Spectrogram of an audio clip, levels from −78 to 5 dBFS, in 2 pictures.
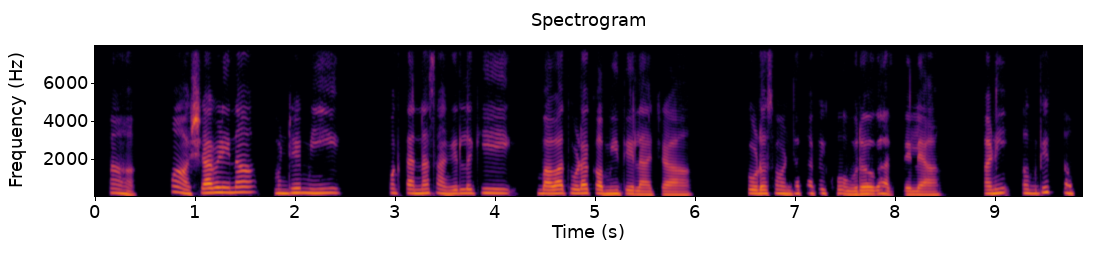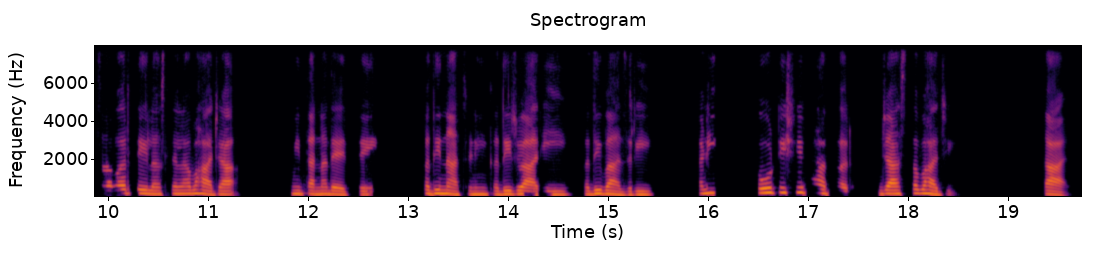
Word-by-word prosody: हां, 230 -3 0
हां. 175 -4 0 0.4
मग 270 -4 +2
अशावेळी 240 +7 +5
ना, 275 +1 +2 0.2
म्हणजे 215 +2 +2
मी 235 0 +1 0.5
मग 235 - -2
त्यांना 220 0 +3
सांगितलं 210 -1 0
की, 225 -1 -2 0.3
"बाबा, 200 +1 +6
थोड्या 220 0 +3
कमी 195 -2 +4
तेलाच्या, 165 -3 0 0.8
थोडंसं 200 +1 +2
म्हणतात 200 0 +1
ना 205 - -3
ते, 215 - -3
खोबरं 185 -1 +2
घातलेल्या 165 -4 -1 0.5
आणि 220 +4 +3 0.2
अगदीच 220 +6 -1
चमचाभर 205 0 -3
तेल 200 -2 +2
असलेल्या 190 +1 0
भाज्या 175 -3 +2 0.6
मी 190 - 0
त्यांना 180 -1 +1
द्यायचे. 165 -1 0 0.5
कधी 200 +1 +3
नाचणी, 175 -2 +2
कधी 175 +2 +2
ज्वारी, 165 -2 +1 0.2
कधी 185 +3 +3
बाजरी 165 -3 +1 0.5
आणि 220 +3 +1 0.4
छोटीशी 255 +2 +2
भाकर, 205 -7 -4 0.4
जास्त 190 +1 +3
भाजी. 185 -6 +2 0.9
काय" 165 -6 +3
195 Hz, 130 wpm, -23 LUFS, 175-215 Hz, 0.9 s, बाबा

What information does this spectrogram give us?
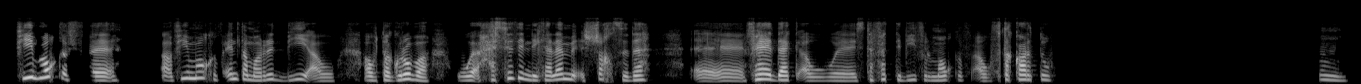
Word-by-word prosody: في 310 +3 +7
موقِف 400 +11 +2
آه، 185 -2 +3 0.6
في 280 +9 -1
موقِف 285 -7 0
أنت 245 0 0
مرّيت 210 +2 0
بيه 200 +6 -4
أو 160 +1 -4 0.3
أو 190 - +2
تجربة 195 0 +4 0.3
وحسّيت 210 +9 0
إن 210 -8 +1
كلام 220 +5 +3
الشخص 235 -2 -3
ده 205 +3 +1 0.4
آآ، 155 +1 -2
فادك 220 -4 +5
أو 170 0 -5
استفدت 180 +6 -5
بيه 200 +3 -7
في 210 - -14
الموقِف 190 +1 -5
أو 160 - -5
افتكرته؟ 215 +5 0 2.7
امم. 195 -5 -7
200 Hz, 115 wpm, -25 LUFS, 180-235 Hz, 2.7 s, في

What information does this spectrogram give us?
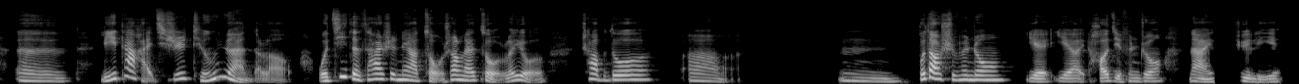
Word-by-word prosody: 嗯， 155 -3 -4 0.2
离 190 +9 +1
大 320 +2 +4
海 270 - -4
其 - - -5
实 245 +3 +1
挺 195 -10 -3
远 345 +6 +1
的 - - -10
了， - - -8 0.2
我 165 +1 +3
记 360 - +4
得 245 -9 +4
它 235 +5 +3
是 245 -1 0
那 220 0 +4
样 185 -3 +3
走 - - -1
上 220 0 +3
来 190 -1 +3
走 - - +1
了 - - -1
有 - - 0 0.3
差 245 -2 +1
不 195 - -6
多， 220 +2 +1 0.3
呃， 160 -5 -5 1.2
嗯， 145 -5 -6
不 245 - +3
到 260 +1 +9
10 225 -3 -1
分 215 0 +2
钟， 210 0 +2
也 135 -2 +2
也 150 0 -5
要 140 -1 0
好 150 0 +2
几 145 -5 -2
分 150 +3 -6
钟， 150 0 -2 0.2
那 140 -5 +1 0.2
距 160 -5 -2
离。 130 0 -4
180 Hz, 195 characters per minute, -23 LUFS, 150-220 Hz, 1.2 s, 到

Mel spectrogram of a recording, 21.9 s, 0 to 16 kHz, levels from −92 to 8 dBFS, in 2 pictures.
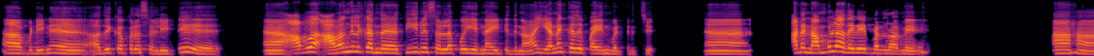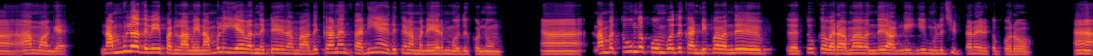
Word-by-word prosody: அப்டின்னு 215 +1 -2 0.4
அதுக்கு 240 +4 -1
அப்புறம் 235 0 -4
சொல்லிட்டு 190 +7 -4 0.8
அ - - +2 0.3
அவ 245 +5 0 0.2
அவங்களுக்கு 295 +2 +4
அந்த 250 -1 +3 0.2
தீர்வு 285 +1 -1
சொல்ல 235 -1 +3
போய் 230 -2 +2
என்ன 210 0 -2
ஆயிட்டுதுன்னா, 185 -4 -3 0.2
எனக்கு 285 +2 +2
அது 255 - +3
பயன்பட்டுருச்சு. 200 -4 -3 0.6
ஆ - - +1 0.8
அட 270 - +4
நம்பளும் 320 +7 +5
அதவே 250 -2 +5
பண்ணலாமே. 195 -3 0 1.5
ஆஹா! 210 -2 0 0.4
ஆமாங்க. 185 -4 -2 0.5
நம்மளும் 315 +9 +7
அதவே 260 -2 +3
பண்ணலாமே 195 -3 +1
நம்மளும் 275 +7 -2
ஏன் 255 - +2
வந்துட்டு 225 +1 -2
நம்ம 200 -1 -4
அதுக்கான 250 +4 -1
தனியா 250 +7 -1
எதுக்கு 225 -1 -4
நம்ம 190 -2 -3
நேரம் 190 -1 -1
ஒதுக்கணும்? 170 -2 -5 0.5
ஆ - - -1 0.5
நம்ப 245 +4 +1
தூங்க 310 0 0
போம்போது 265 0 0
கண்டிப்பா 230 +1 0
வந்து 235 +2 +1 0.5
அ - - 0
தூக்கம் 255 -2 -5
வராம 205 +1 +1
வந்து 200 +2 -3
அங்கே 200 +2 -5
இங்கேயும் 210 +1 -6
முழிச்சிட்டு 200 0 -9
தானே 200 0 -2
இருக்க 180 0 -10
போறோம். 165 -1 -5 0.5
அ - - +1
220 Hz, 145 wpm, -23 LUFS, 195-255 Hz, 1.5 s, நம்மளும்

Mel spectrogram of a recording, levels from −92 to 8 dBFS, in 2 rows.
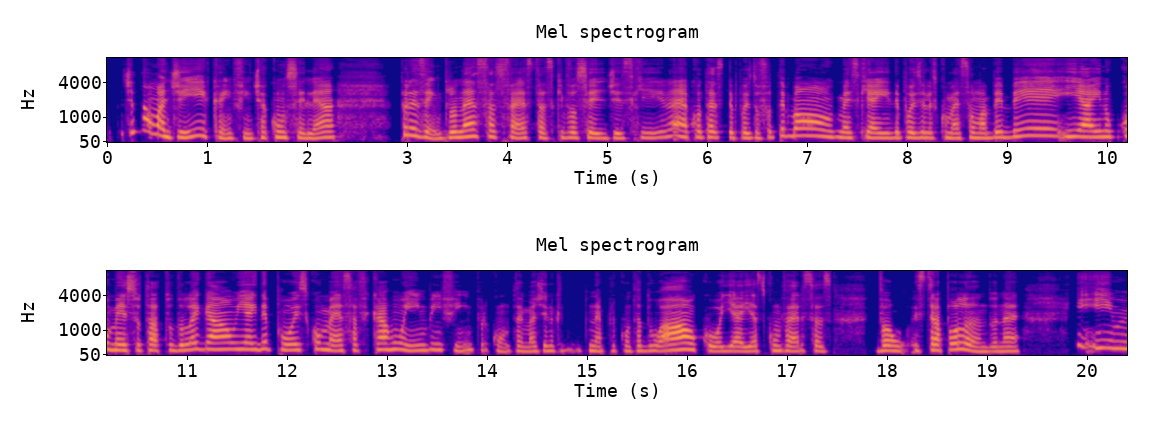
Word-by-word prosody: te 400 +3 -4
dar 480 - +5
uma 320 -8 +6
dica, 225 +2 0
enfim, 185 0 -4
te 195 - -4
aconselhar, 210 -1 0 0.6
por 310 - 0
exemplo, 210 - +1
nessas 235 0 +3
festas 195 -1 -2
que 210 - -8
você 200 -2 0
diz 180 -1 -4
que, 200 +1 -6
né, 245 0 +2
acontece 220 -1 -1
depois 195 -1 -1
do 195 - -4
futebol, 265 +4 +1
mas 205 -2 -1
que 215 - 0
aí 190 -1 +2
depois 200 0 0
eles 195 -2 -2
começam 190 0 -2
a - - +1
beber, 260 +7 -1
e 240 +1 0
aí 230 -1 +6
no 230 0 0
começo 225 -2 0
está 215 0 +1
tudo 210 0 -3
legal, 250 +1 +3
e 255 - -1
aí 250 -1 +3
depois 230 -3 -2
começa 220 -5 -1
a - - -11
ficar 240 +4 +1
ruim, 220 -4 -1
enfim, 225 -2 -6
por 220 -1 -14
conta 185 +1 -8
imagino 185 +2 -4
que, 190 - -13 0.3
né, 190 -3 -2
por 195 +1 -14
conta 190 0 -6
do 195 0 -4
álcool, 220 -4 +6
e 185 +2 -3
aí 180 0 -1
as 190 -1 -6
conversas 195 -2 -4 0.4
vão 195 0 +1
extrapolando, 210 -3 +1
né. 175 0 -2 0.6
E 355 -7 -4
e - - -3
210 Hz, 180 wpm, -22 LUFS, 195-240 Hz, 0.6 s, uma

